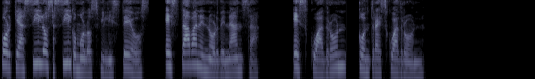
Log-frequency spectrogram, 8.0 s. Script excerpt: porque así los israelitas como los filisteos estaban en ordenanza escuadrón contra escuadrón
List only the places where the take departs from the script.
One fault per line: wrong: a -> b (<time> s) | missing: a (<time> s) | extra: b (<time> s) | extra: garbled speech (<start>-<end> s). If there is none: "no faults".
wrong: israelitas -> así (0.8 s)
